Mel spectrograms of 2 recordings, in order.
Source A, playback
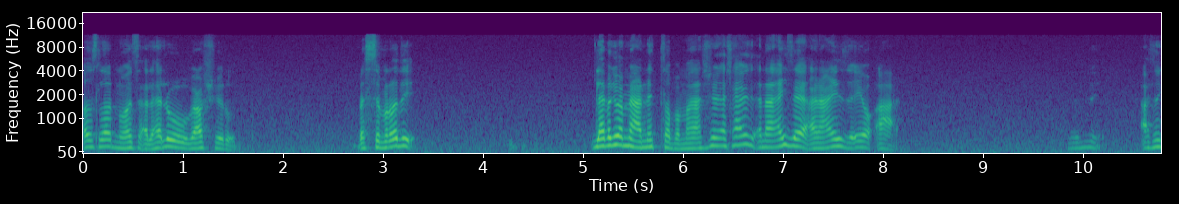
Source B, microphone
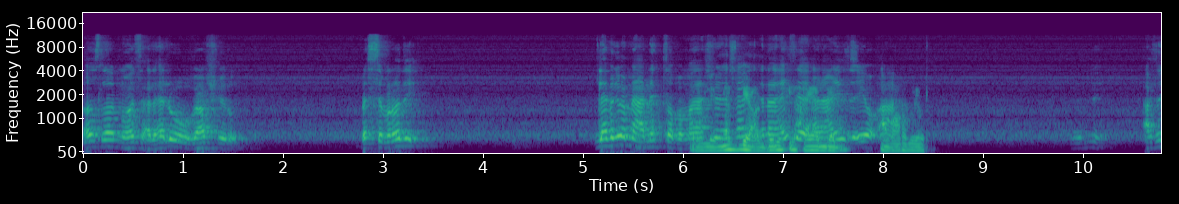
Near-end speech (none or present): present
